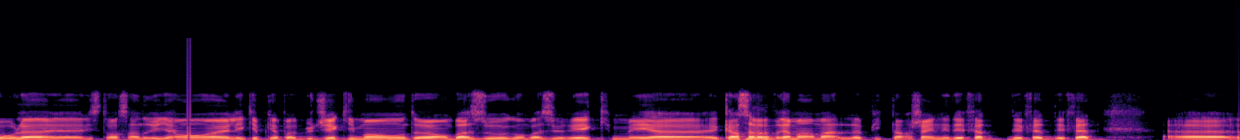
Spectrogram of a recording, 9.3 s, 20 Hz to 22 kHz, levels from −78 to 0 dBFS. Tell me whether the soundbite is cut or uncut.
uncut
